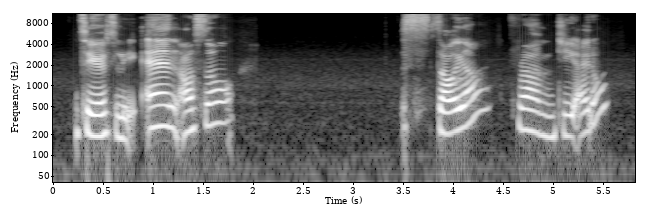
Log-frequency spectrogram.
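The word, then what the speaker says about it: (G)I-DLE: and also ya from G Idol you don't pronounce the G but I pronounce the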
